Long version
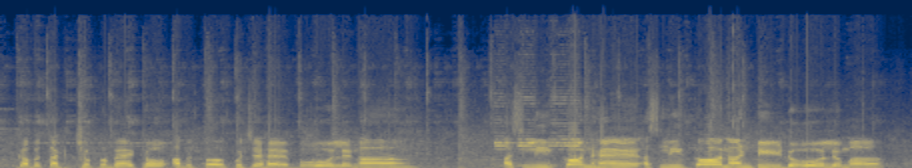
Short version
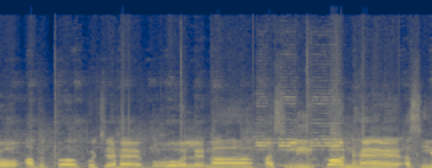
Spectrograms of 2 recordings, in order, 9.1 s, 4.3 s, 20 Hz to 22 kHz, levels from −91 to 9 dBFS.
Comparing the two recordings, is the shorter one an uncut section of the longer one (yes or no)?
no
